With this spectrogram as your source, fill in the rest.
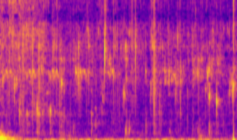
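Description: Onions sizzle and fry in a hot pan for a smoked pork dish, a close, steady crackling hiss with small stirring sounds and no voices.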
